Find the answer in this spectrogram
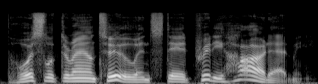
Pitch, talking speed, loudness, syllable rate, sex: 135 Hz, 205 wpm, -17 LUFS, 5.3 syllables/s, male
